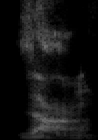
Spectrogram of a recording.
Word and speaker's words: Zhang: Okay, I always mispronounce the first name. Zhang.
